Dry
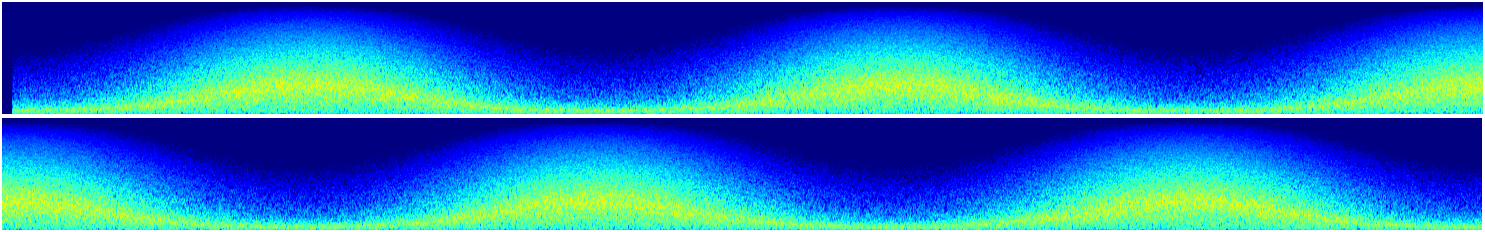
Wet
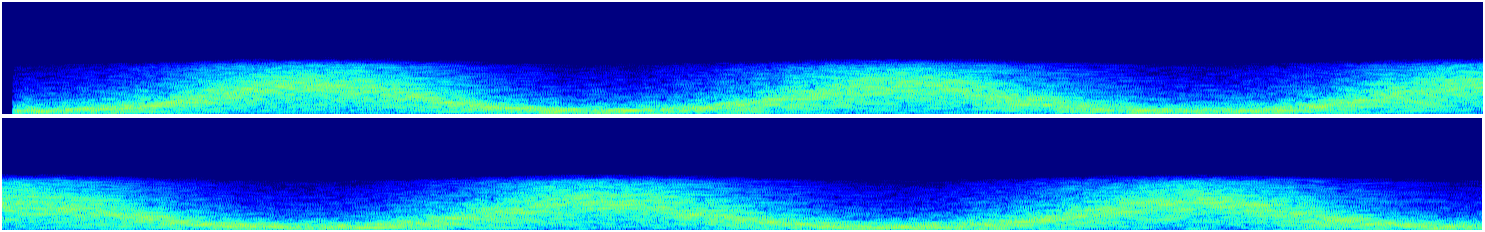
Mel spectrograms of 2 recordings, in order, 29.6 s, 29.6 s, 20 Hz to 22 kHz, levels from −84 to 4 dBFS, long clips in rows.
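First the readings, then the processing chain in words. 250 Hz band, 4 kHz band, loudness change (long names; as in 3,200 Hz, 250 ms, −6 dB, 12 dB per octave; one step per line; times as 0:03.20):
−3.0 dB, below −40 dB, −8.0 dB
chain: low-shelf EQ 410 Hz +5 dB
flutter between parallel walls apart 4.3 metres, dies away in 1 s
downward compressor 3 to 1, threshold −26 dBFS, peak gain reduction 9 dB
Butterworth low-pass 2,200 Hz 72 dB per octave
level −8 dB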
